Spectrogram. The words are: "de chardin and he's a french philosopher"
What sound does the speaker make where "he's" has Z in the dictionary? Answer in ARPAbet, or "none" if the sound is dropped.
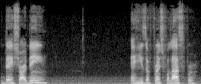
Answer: Z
